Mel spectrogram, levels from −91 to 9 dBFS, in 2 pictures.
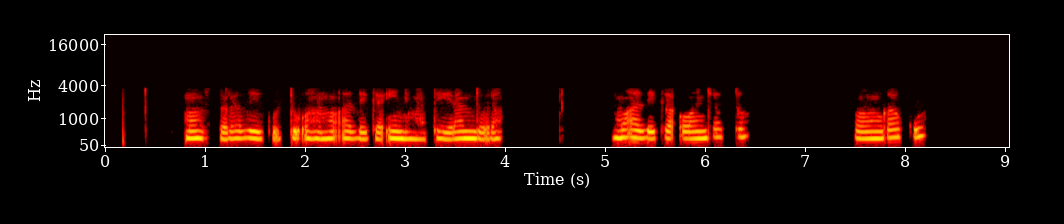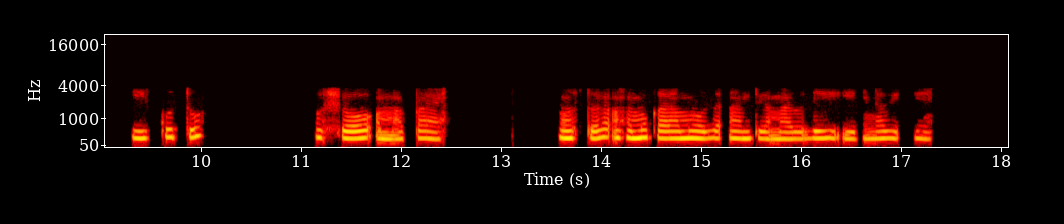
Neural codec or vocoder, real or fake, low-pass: none; real; 3.6 kHz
